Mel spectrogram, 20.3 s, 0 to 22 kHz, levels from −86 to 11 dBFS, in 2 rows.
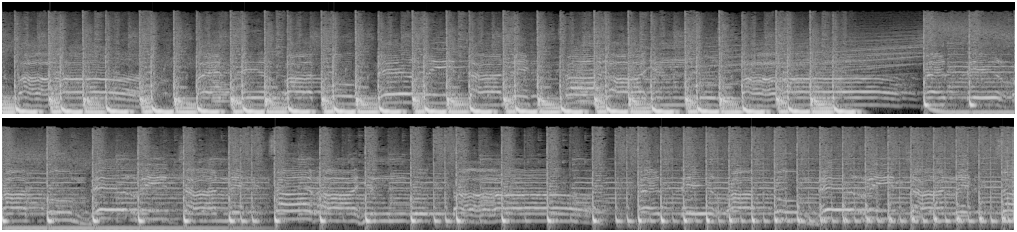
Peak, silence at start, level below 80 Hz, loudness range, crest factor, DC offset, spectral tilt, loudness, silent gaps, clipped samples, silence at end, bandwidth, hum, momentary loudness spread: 0 dBFS; 0 s; -14 dBFS; 3 LU; 10 dB; under 0.1%; -4 dB/octave; -10 LUFS; none; under 0.1%; 0 s; 17 kHz; none; 4 LU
